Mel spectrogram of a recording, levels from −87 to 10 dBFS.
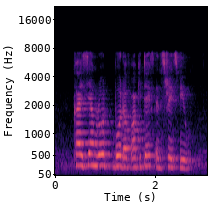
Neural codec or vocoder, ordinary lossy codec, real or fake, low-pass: none; none; real; 7.2 kHz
